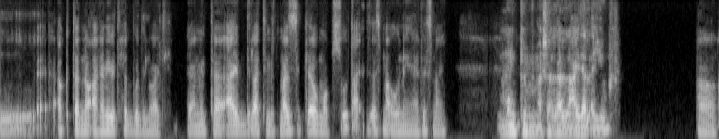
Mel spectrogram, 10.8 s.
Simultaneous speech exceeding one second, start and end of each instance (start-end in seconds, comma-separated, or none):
none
